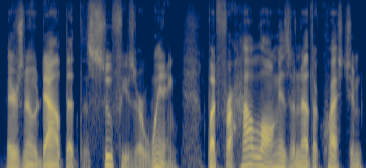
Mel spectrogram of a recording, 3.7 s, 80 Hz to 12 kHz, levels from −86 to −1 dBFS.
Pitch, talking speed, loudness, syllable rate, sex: 100 Hz, 245 wpm, -24 LUFS, 6.9 syllables/s, male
